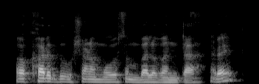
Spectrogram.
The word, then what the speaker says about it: दूषण: और खर दूषण मौसम बलवंता, राइट, तो वहाँ वो दूषण है, दूखण नहीं है।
